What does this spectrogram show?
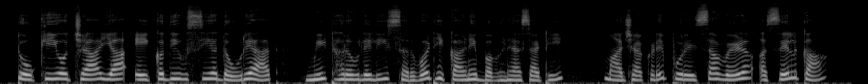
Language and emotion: Marathi, fearful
